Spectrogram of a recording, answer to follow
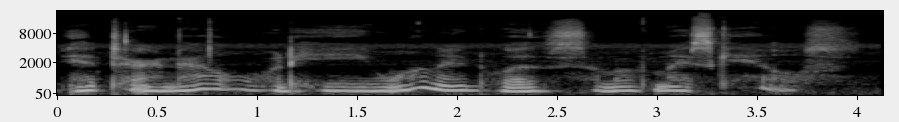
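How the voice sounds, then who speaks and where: A woman voicing a shy, friendly dragon in a breathy whispered ASMR roleplay, rambling gently and hesitantly to the listener. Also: low voice, takes it slowly, a little hiss or hum. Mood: musing, gentle. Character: shy, friendly, dorky dragon in humanoid form.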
